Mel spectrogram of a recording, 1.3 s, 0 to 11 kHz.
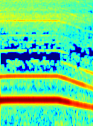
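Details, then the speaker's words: Racerstar 2835 4000kv outrunner brushless RC boat motor with a ZTW Shark 40A ESC, bench-tested at full throttle. A clean, steady high whine spools down smoothly with strong airflow from the motor's fans; healthy motor, normal full-throttle run. "that sounds good that's a nice sounding motor and and i feel a lot of breeze a lot of like airflow coming off these fans off the back of this motor"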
